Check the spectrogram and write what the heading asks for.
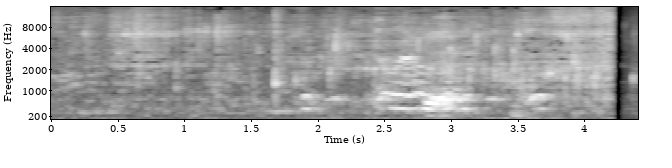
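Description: Shallots and green chillies sizzling in hot oil in a kadai, the sizzle getting louder in the second half as a raw egg is cracked into the oil.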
